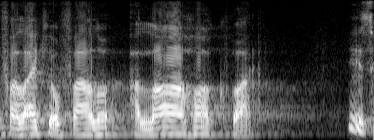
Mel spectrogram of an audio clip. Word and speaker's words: Akbar: Tu falar incorretamente é tu falar assim, Allahu Ekber.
